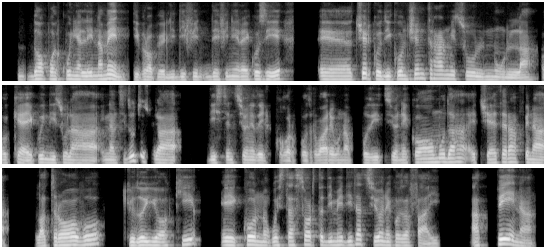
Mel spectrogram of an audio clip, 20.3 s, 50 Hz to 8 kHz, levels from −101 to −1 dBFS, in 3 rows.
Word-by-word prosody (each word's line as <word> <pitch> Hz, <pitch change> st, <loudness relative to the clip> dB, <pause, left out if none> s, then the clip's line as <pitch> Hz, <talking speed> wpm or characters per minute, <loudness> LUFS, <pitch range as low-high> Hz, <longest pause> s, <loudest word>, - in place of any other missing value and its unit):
dopo 135 Hz, +3 st, -1 dB
alcuni 135 Hz, +1 st, 0 dB
allenamenti 130 Hz, -4 st, +2 dB
proprio 110 Hz, -1 st, -1 dB
li 105 Hz, 0 st, -3 dB
dif 110 Hz, +2 st, -4 dB
definirei 120 Hz, +1 st, -2 dB
così, 130 Hz, +2 st, +2 dB, 0.4 s
ehm, 125 Hz, -1 st, 0 dB
cerco 140 Hz, 0 st, +2 dB
di 125 Hz, 0 st, +1 dB
concentrarmi 150 Hz, +2 st, -1 dB
sul 130 Hz, -4 st, -1 dB
nulla, 100 Hz, -3 st, -1 dB
okay, 110 Hz, -2 st, 0 dB
quindi 120 Hz, -3 st, 0 dB
sulla 105 Hz, -3 st, -2 dB
innanzitutto 115 Hz, -, -1 dB
sulla 110 Hz, -6 st, -1 dB, 0.3 s
distensione 115 Hz, 0 st, -3 dB
del 105 Hz, -2 st, -2 dB
corpo, 100 Hz, 0 st, -5 dB
trovare 105 Hz, +1 st, 0 dB
una 105 Hz, -1 st, -4 dB
posizione 110 Hz, 0 st, -3 dB
comoda, 140 Hz, +4 st, +1 dB
eccetera, 120 Hz, +6 st, -2 dB
appena 120 Hz, -6 st, -1 dB, 0.4 s
la 110 Hz, +1 st, +1 dB
trovo 145 Hz, -, +4 dB, 0.2 s
chiudo 130 Hz, +1 st, +3 dB
gli 135 Hz, 0 st, +4 dB
occhi 130 Hz, +7 st, +1 dB, 0.3 s
e 135 Hz, -1 st, +2 dB
con 145 Hz, -4 st, +4 dB
questa 135 Hz, +2 st, 0 dB
sorta 155 Hz, +1 st, 0 dB
di 135 Hz, -, 0 dB
meditazione 145 Hz, 0 st, +1 dB
cosa 125 Hz, -1 st, -1 dB
fai? 100 Hz, -4 st, -4 dB, 0.4 s
Appena 130 Hz, -, +4 dB
125 Hz, 125 wpm, -21 LUFS, 110-140 Hz, 0.4 s, trovo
